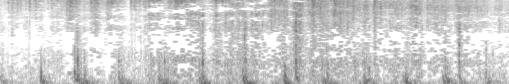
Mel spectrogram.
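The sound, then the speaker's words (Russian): Horse hooves clip-clop in a steady, even rhythm, each beat a crisp knock over a faint hiss of background noise. The walking pace stays constant throughout. “И решил старший сын падишаха, что дальше этого места никогда не ступали копыта коня.”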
